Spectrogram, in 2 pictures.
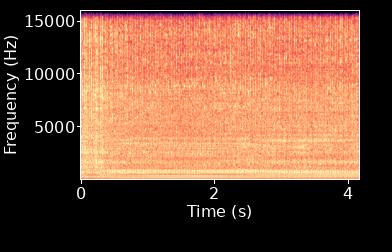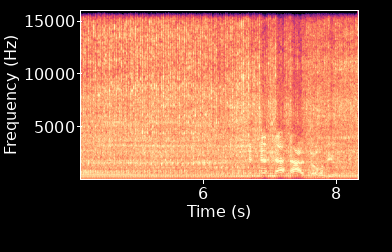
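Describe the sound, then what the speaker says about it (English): An all-wheel-drive V6 engine idles steadily with a massive exhaust leak, a loud continuous raspy drone with rough harmonic roar, shifting slightly near the end. "what you're hearing is a massive exhaust leak on this engine"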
